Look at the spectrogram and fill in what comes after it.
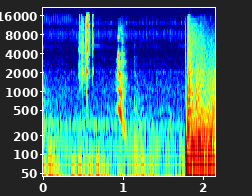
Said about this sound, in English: Ah, fucking flashbang! Shit! Flashbang grenade!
